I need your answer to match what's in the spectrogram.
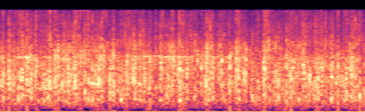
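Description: A crowd at a rally applauds the people who stood up for the community, many hands clapping in a dense, continuous patter that stays at an even, fairly loud level throughout, with no voices standing out.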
